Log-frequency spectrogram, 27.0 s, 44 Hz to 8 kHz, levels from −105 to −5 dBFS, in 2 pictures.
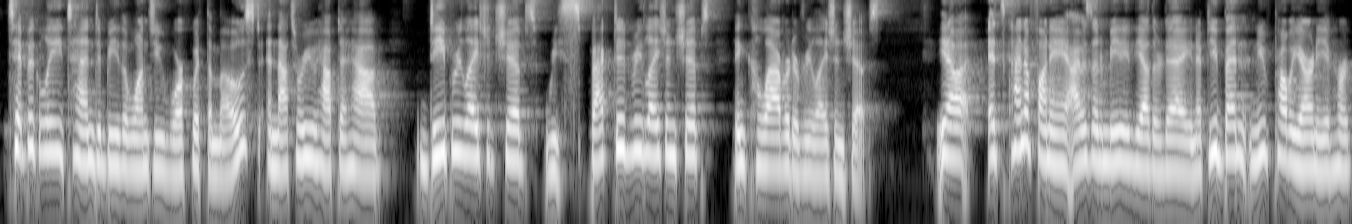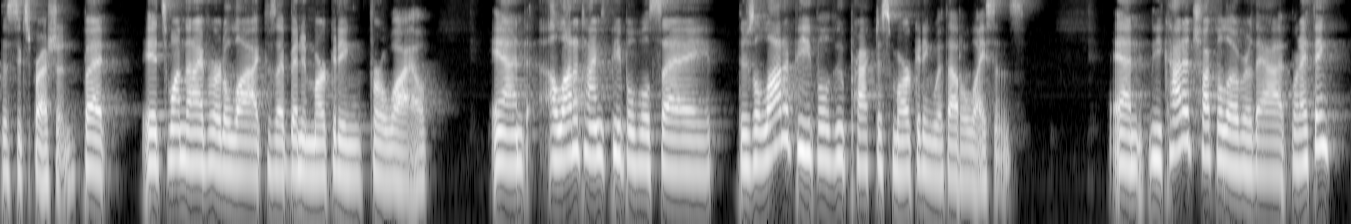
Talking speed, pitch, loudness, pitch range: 210 wpm, 180 Hz, -17 LUFS, 155-210 Hz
